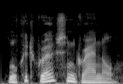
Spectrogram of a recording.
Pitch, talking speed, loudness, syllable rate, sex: 120 Hz, 145 wpm, -17 LUFS, 5.6 syllables/s, male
